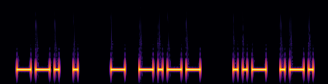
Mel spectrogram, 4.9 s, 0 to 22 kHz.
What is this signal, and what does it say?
Morse code, heard as a keyed tone, about 17 wpm, 700 Hz. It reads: GE TY UR
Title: SOTA QSO Practice 17wpm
